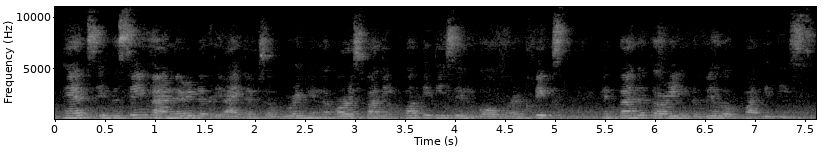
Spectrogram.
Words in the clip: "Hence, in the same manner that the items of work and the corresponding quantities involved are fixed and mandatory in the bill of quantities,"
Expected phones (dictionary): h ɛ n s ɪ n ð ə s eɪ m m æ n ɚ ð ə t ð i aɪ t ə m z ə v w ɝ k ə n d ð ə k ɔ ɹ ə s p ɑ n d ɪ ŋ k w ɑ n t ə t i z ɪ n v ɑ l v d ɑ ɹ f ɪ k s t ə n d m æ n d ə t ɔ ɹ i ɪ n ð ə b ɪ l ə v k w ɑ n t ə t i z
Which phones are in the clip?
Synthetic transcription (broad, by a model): h ɛ n s ɪ n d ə s eɪ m m æ n ɚ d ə t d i aɪ t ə m s ə v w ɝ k ə n d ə k ɔ ɹ ə s p ɑ n d ɪ ŋ k w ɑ n t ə t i s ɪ n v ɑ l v ɑ ɹ f ɪ k s t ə n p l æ n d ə t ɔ ɹ i ɪ n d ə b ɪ l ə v k w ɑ n t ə t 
